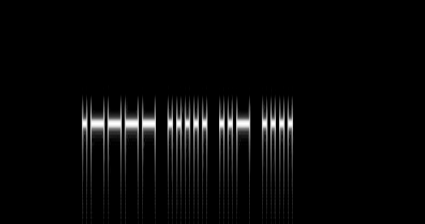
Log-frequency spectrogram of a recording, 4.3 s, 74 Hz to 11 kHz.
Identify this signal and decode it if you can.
Morse code, heard as a keyed tone, about 28 wpm, 700 Hz. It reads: 15UH
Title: Four Challenging Letter-Number Combinations 28wpm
